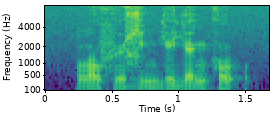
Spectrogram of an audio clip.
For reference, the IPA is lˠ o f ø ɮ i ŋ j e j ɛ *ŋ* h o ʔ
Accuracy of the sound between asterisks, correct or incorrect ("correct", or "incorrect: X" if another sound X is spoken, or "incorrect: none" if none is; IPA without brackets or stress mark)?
correct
